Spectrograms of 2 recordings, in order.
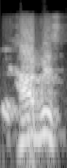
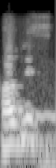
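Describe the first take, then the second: First: The first vowel is an open 'ah' sound. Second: The first vowel is a rounded 'aw' sound. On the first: The speaker calls it wrong. "খাবিস তো আর কয় না" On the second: The speaker calls it right. "খবিস কয়।"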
